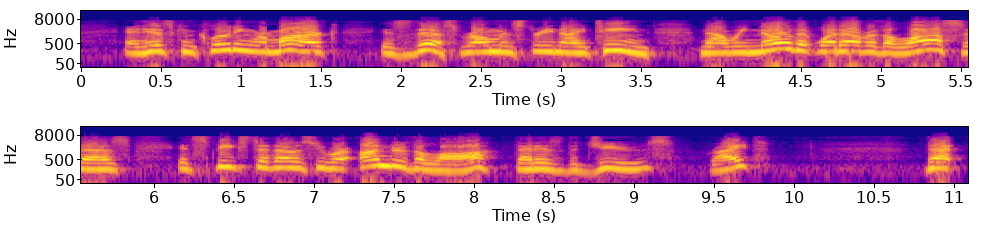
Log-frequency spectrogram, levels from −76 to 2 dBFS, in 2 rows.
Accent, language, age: American, English, 40-59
